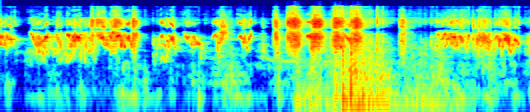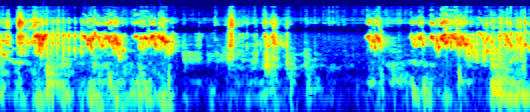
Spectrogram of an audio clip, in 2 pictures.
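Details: Pet budgies warble and squawk in long chattering runs, with a loud burst of low rattling noise near the start and a short silence before the chatter resumes.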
